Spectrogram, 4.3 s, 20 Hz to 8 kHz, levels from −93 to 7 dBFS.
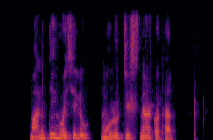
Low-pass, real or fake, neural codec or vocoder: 7.2 kHz; fake; codec, 24 kHz, 3 kbps, HILCodec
